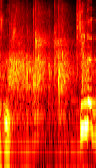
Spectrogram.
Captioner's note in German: Beifall AfD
